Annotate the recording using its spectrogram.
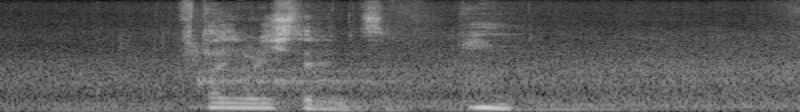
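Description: A second man speaks with animation close by.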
